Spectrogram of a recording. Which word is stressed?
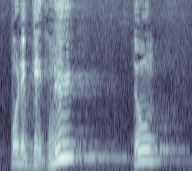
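nu. The stress falls on the word nu.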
